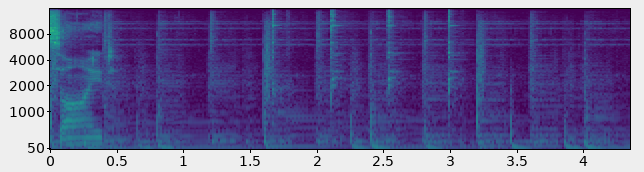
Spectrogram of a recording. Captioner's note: metal tapping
